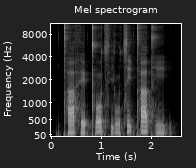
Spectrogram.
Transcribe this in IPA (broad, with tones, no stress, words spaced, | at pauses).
t̪ʰa˧he˨ʔt̪ʰo˦t͡sʰju˧ t͡si˦ʔt̪ʰa˦t̪ʰi˨ʔ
